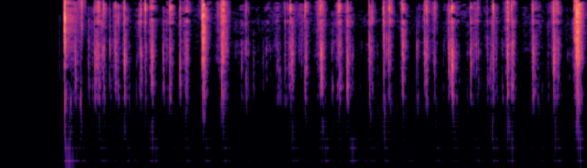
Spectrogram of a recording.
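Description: Computer keyboard typing: a quick, uneven run of key clicks that starts about half a second in and keeps going.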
